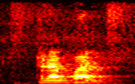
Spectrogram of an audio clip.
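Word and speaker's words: trouble: टी आर ओ यू बी एल इ ट्रबल यानी ओ के बाद यू है यानी ट्रबल इसे पढ़ेंगे। ओ साइलेंट ट्रबल नहीं इसे ट्रबल पढ़ेंगे। यहां ओ साइलेंट है।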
